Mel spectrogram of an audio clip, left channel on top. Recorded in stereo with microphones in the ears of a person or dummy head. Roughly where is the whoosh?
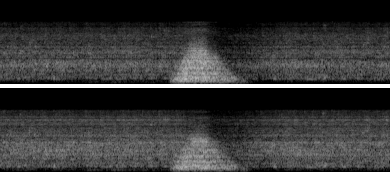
Left.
